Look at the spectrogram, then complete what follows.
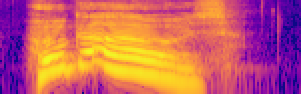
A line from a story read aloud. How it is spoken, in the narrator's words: with a mighty oath, the voice of Silver cried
